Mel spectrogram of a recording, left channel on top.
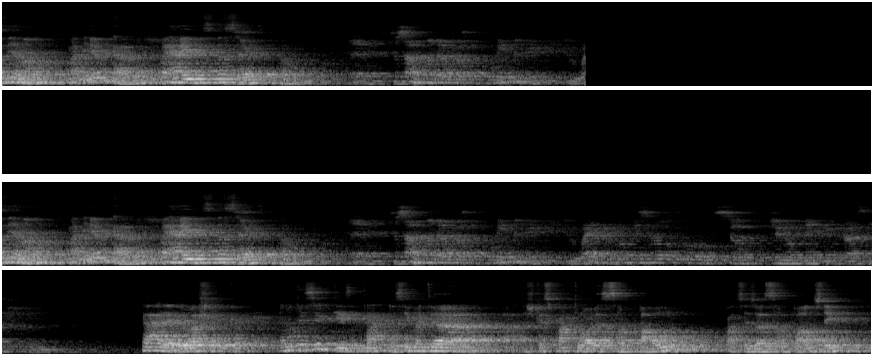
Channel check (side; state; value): left; drops out; at 5.9 s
